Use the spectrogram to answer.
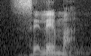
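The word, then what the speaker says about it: θέλημα: Yendo al griego, voluntad, la palabra voluntad, se lee en el griego como selema, D-S-E-L-E-M-A, con acento en la primera E, de selema.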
